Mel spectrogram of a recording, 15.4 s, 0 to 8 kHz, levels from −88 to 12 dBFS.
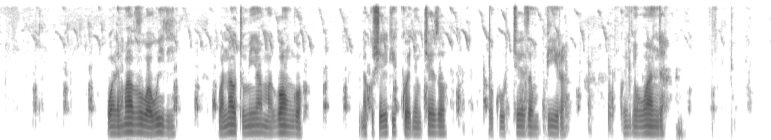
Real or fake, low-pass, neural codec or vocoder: real; 7.2 kHz; none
